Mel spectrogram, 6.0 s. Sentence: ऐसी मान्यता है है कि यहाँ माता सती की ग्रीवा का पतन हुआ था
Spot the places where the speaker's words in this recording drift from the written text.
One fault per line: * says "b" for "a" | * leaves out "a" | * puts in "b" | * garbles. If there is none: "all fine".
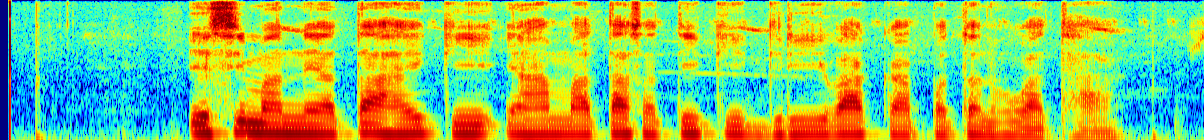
* leaves out "है"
